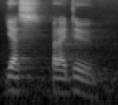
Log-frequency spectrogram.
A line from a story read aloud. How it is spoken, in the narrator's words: the voice said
